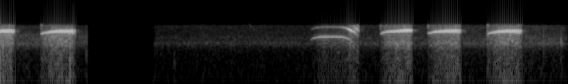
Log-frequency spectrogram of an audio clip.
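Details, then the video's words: Mi đất bird used as a trapping lure. Two rising whistles, a one-second pause, then a downslurred two-tone note and four bright upward-sliding whistled notes in quick succession. "suab kaim kauj quaj zoo cuab ,mi đất hót bẫy đâu"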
